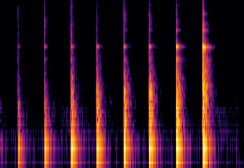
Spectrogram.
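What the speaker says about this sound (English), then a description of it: "So now we'll take the little hammer" A small hammer taps a fixing into a hole drilled in a wall, eight crisp, evenly spaced knocks at close range, each a little louder than the one before, with silence in between.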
